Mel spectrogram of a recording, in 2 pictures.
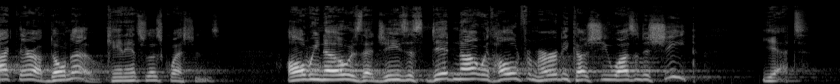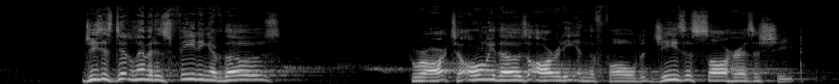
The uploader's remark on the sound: at Redeemer Presbyterian Church in Charleston, SC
